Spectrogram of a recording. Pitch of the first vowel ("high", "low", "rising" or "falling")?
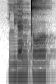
high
